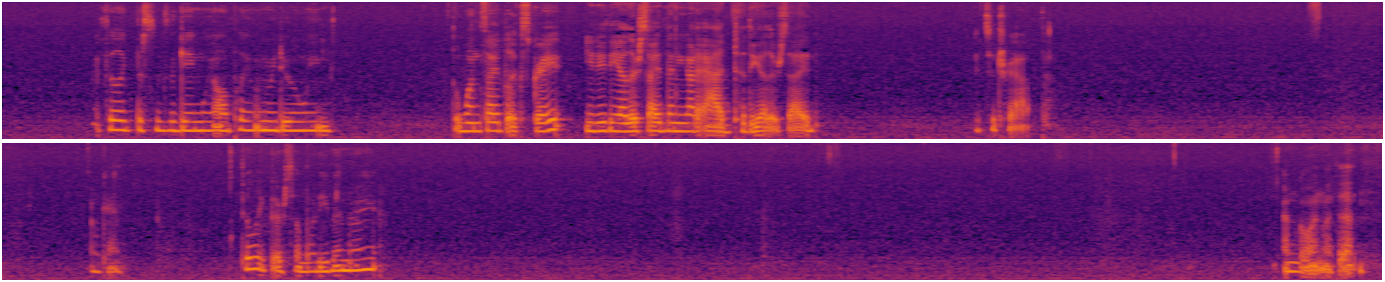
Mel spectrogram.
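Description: A young woman speaks calmly and close up, in short bursts.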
